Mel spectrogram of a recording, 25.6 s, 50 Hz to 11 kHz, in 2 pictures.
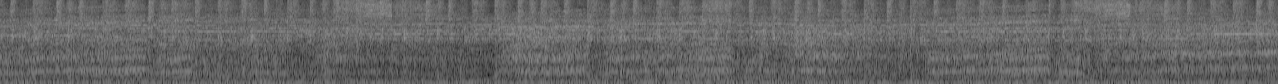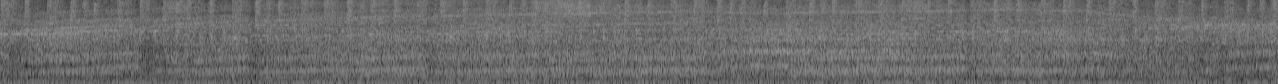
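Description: Race car engine in the Gran Turismo 3: A-Spec video game, a steady loud droning roar with shifting revs through corners, continuous throughout with no talking.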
